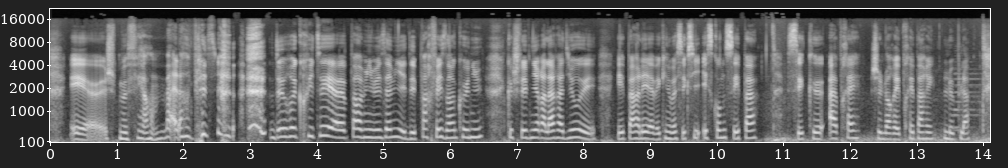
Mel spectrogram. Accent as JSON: {"language": "French", "town": "Paris", "region": "Île-de-France", "country": "France", "said": "Bon, je suis parisienne"}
